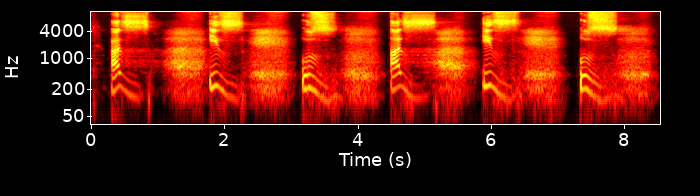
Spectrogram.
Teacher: سطر نمبر 2، حمزہ زا زبر از، اب اس کو از ایسے نہیں پڑھنا بلکہ از، حمزہ زا زیر از، حمزہ زا پیش از، اس میں سیٹی کی آواز ہوگی، زا کو سختی سے ادا کرنا ہے، سیٹی کی آواز ہوگی، از از از از از از۔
